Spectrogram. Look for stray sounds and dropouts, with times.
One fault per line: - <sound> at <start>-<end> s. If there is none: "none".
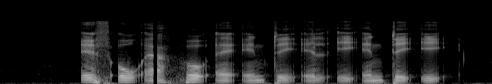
- dropout at 1.5-1.6 s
